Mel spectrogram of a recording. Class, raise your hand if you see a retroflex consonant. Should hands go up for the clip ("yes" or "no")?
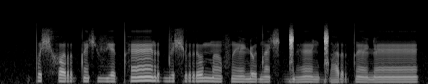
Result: yes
